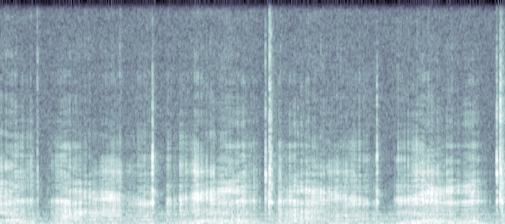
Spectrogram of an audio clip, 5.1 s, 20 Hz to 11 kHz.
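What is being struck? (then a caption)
Plastic magnetic drawing board with stylus. A plastic stylus makes rapid back-and-forth scratching strokes across the screen of a small red and yellow plastic magnetic drawing board toy. The result is a steady, raspy scrape with a band of noise around 1 kHz. Brief bright ticks break in where the strokes change direction.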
